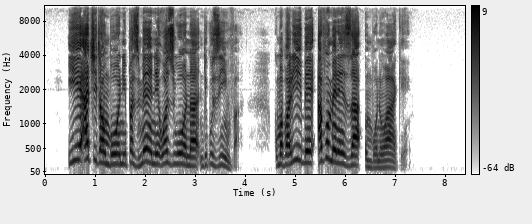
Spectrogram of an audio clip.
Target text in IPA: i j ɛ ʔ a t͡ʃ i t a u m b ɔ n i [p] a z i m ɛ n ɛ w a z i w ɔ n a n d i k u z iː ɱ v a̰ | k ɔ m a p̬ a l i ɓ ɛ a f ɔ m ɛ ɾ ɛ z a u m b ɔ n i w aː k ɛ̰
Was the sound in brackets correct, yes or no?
yes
